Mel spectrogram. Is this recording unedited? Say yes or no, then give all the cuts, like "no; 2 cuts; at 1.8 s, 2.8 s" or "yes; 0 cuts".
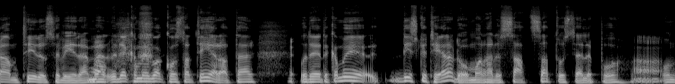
yes; 0 cuts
